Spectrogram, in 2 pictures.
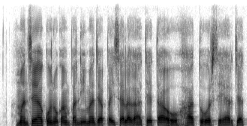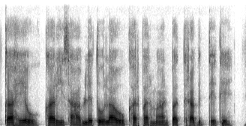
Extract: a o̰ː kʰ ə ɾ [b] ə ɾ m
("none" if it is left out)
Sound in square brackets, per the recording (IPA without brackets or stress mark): p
